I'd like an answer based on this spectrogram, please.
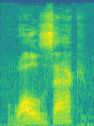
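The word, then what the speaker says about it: Walczak: according to calculations from jared walzak rhymes with balsack of the tax foundation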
